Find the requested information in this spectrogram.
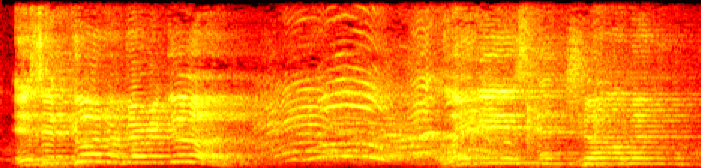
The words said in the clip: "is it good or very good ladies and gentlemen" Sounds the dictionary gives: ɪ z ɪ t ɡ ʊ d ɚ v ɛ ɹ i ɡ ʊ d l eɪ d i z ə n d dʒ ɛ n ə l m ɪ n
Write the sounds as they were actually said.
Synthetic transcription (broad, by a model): ɪ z ɪ t ɡ ʊ d ɚ v ɛ ɹ i ɡ ʊ d l eɪ d i z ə n dʒ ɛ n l m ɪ n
